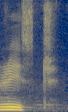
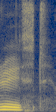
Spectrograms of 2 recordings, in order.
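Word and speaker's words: wrist: रेस्ट क्लाई, इसमें silent जो word होते हैं उसकी वजह से आवाज़ में बहुत चेंज आ जाती है। रेस्ट, रेस्ट, डब्ल्यू को बिल्कुल साइलेंट किया हुआ है, रेस्ट।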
